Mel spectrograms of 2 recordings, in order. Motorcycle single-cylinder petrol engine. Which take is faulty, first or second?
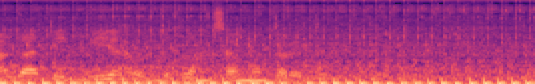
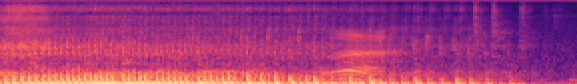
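second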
